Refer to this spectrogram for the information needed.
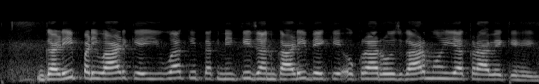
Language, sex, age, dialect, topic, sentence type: Magahi, female, 18-24, Western, banking, statement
